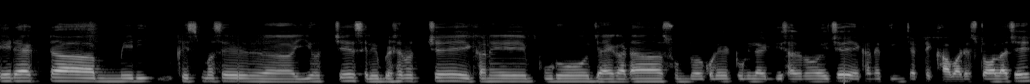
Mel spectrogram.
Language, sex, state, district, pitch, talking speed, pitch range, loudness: Bengali, male, West Bengal, North 24 Parganas, 140 Hz, 150 wpm, 130-145 Hz, -32 LUFS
